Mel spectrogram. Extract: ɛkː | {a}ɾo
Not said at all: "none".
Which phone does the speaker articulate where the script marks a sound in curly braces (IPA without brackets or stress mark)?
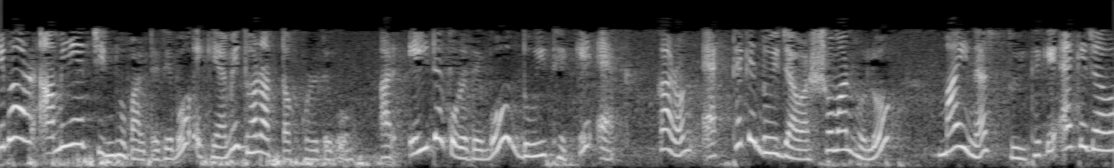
a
